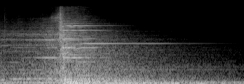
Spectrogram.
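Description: A single metallic clang about half a second in, its ringing tones fading slowly away.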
